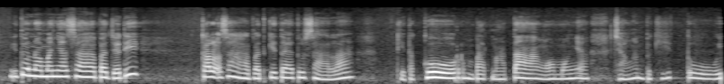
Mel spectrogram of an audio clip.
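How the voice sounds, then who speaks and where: This middle-aged woman has a somewhat high, slightly mellow voice. She gives a church youth talk in a chatty style, putting questions to her listeners and closing lines with the tag "ya".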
